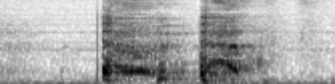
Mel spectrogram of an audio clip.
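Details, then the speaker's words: Two short, dry coughs from an adult woman in a quiet room, a brief irritant cough she attributes to a candle she says she is allergic to. "pardonnez-moi c'est la bougie je suis allergique aux bougies et j'en mets une toujours je sais pas ce qu'il m'aide dedans qui fait que ça me fait tousser à chaque fois"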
